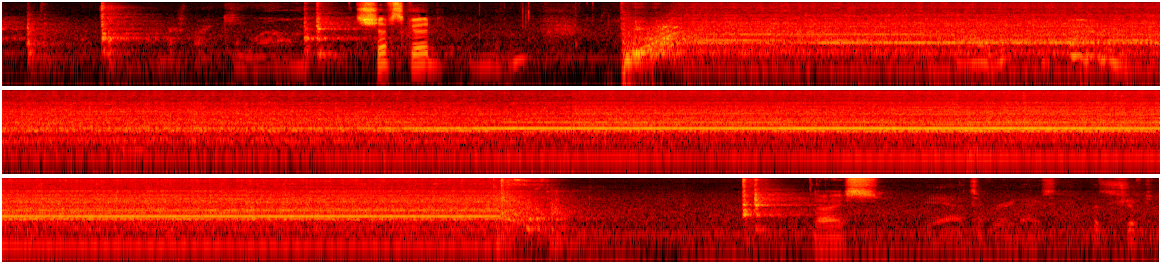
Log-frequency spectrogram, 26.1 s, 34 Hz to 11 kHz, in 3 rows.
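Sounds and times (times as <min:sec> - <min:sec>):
lathe spindle gear whine: 0:05.1 - 0:21.5.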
